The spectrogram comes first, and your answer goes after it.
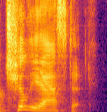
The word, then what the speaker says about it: chiliastic: He begins with a treatment of socialism as a generic idea that he terms chiliastic, or chiliastic. With chiliastic would be like the kind of English pronunciation of this.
